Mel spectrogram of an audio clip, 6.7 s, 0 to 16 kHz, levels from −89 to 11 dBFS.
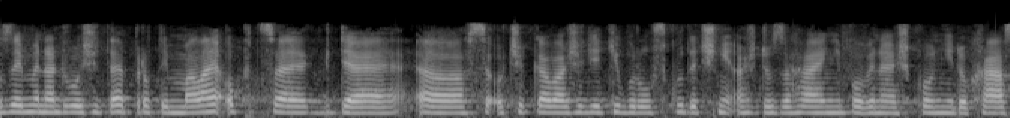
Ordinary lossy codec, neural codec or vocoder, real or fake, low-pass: AAC, 48 kbps; codec, 16 kHz, 4.8 kbps, FACodec; fake; 7.2 kHz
